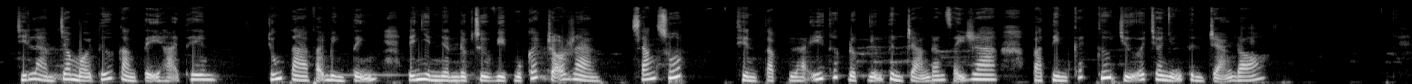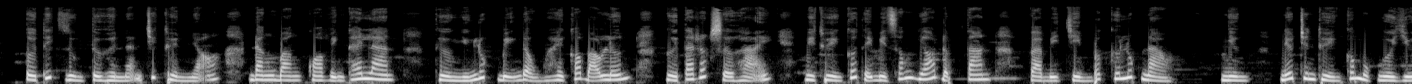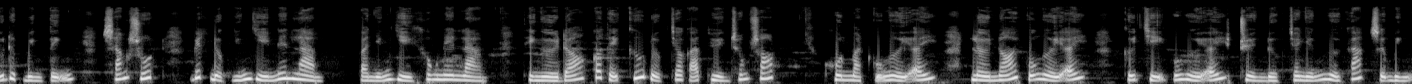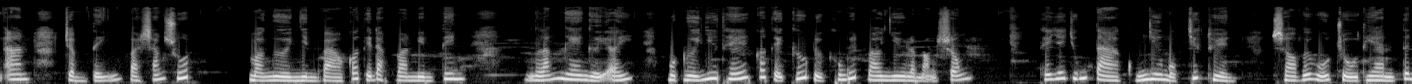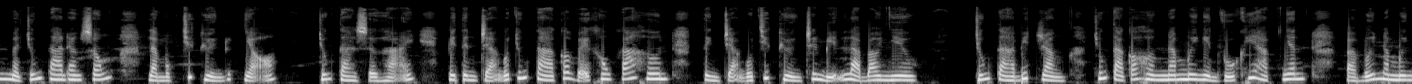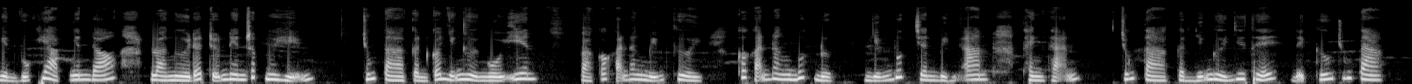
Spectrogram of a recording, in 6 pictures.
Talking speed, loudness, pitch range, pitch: 215 wpm, -12 LUFS, 185-250 Hz, 215 Hz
